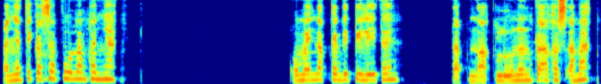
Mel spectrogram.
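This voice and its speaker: Man acting young adopted son, hurt and indignant, radio drama, high-set male voice, dry studio sound. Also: moderate pace, a little mellow, no echo, lightly acted.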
